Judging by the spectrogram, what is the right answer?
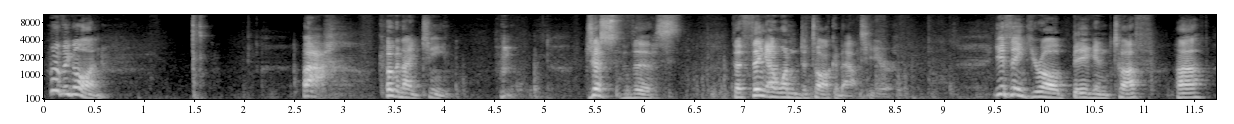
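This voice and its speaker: A man hosting a home-made comedy talk show from his bedroom, going on excitable mock rants that swing from mumbling to yelling. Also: on the high side.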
